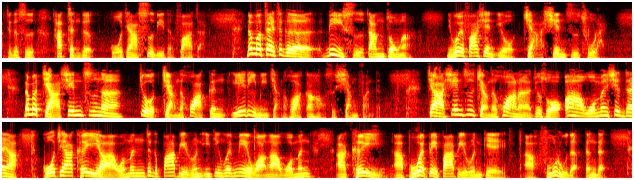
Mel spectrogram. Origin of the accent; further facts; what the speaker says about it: China; 我们中国人有这一句话，明知不可为而为之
